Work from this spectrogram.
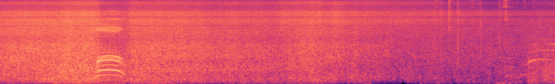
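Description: Big ocean waves break and roar onto the shore at Half Moon Bay, California, loud and close with heavy wind buffeting the microphone. A voice lets out a brief exclamation as the surf surges, then the wash slowly fades.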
